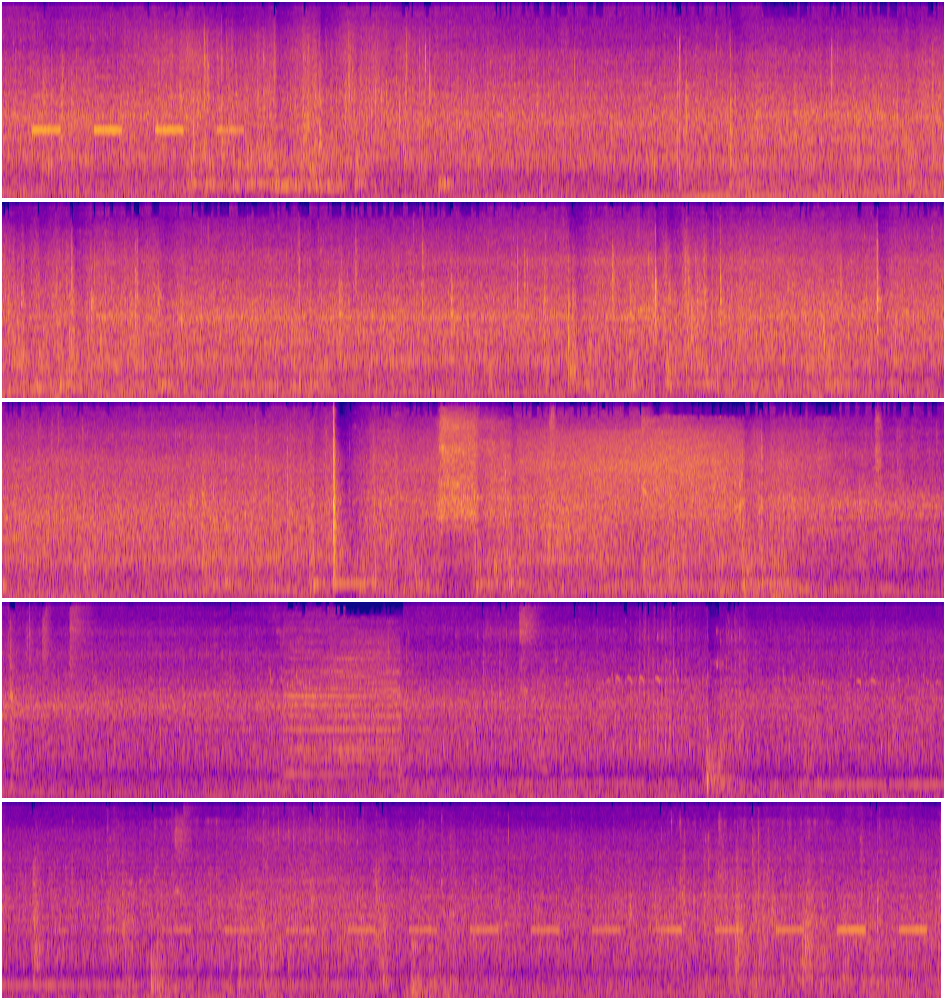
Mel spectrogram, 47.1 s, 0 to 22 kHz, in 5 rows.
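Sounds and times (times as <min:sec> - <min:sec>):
diesel engine revving: 0:00.0 - 0:47.0
metal clanks and knocks: 0:37.8 - 0:42.6.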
